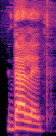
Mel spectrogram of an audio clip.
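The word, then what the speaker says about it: ד: let's move to the fourth letter DED with a sound of D DED that's it just one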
